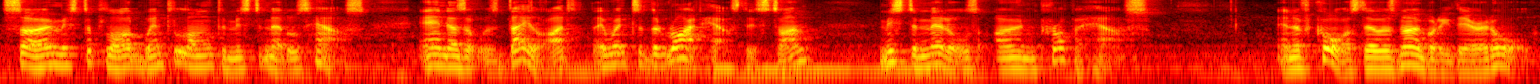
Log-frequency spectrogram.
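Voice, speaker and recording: A man's voice: medium pitch, animated, normal speed, vocal fry, a bit bright, slight background noise. A man reading a children's story aloud as narrator. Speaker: storybook reader.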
